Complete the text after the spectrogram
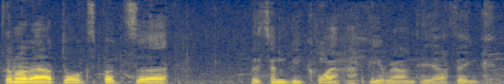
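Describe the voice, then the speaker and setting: A man's voice: fairly low pitch, fairly quick, a little mellow, lo-fi sound, slight background noise. An English man talking casually while walking by a lake, greeting and thanking viewers of his live phone stream. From England. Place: outdoors by a busy lakeside. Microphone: phone held while walking.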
